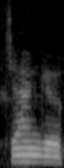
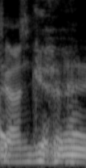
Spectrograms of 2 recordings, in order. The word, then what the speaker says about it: Jango: Boba fettjango Jango Fett Jango yeah it's no it's not Jango is it is it Jango it might be Jango Fett I think it is but not with a not with a silent D not like Jamie Fox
